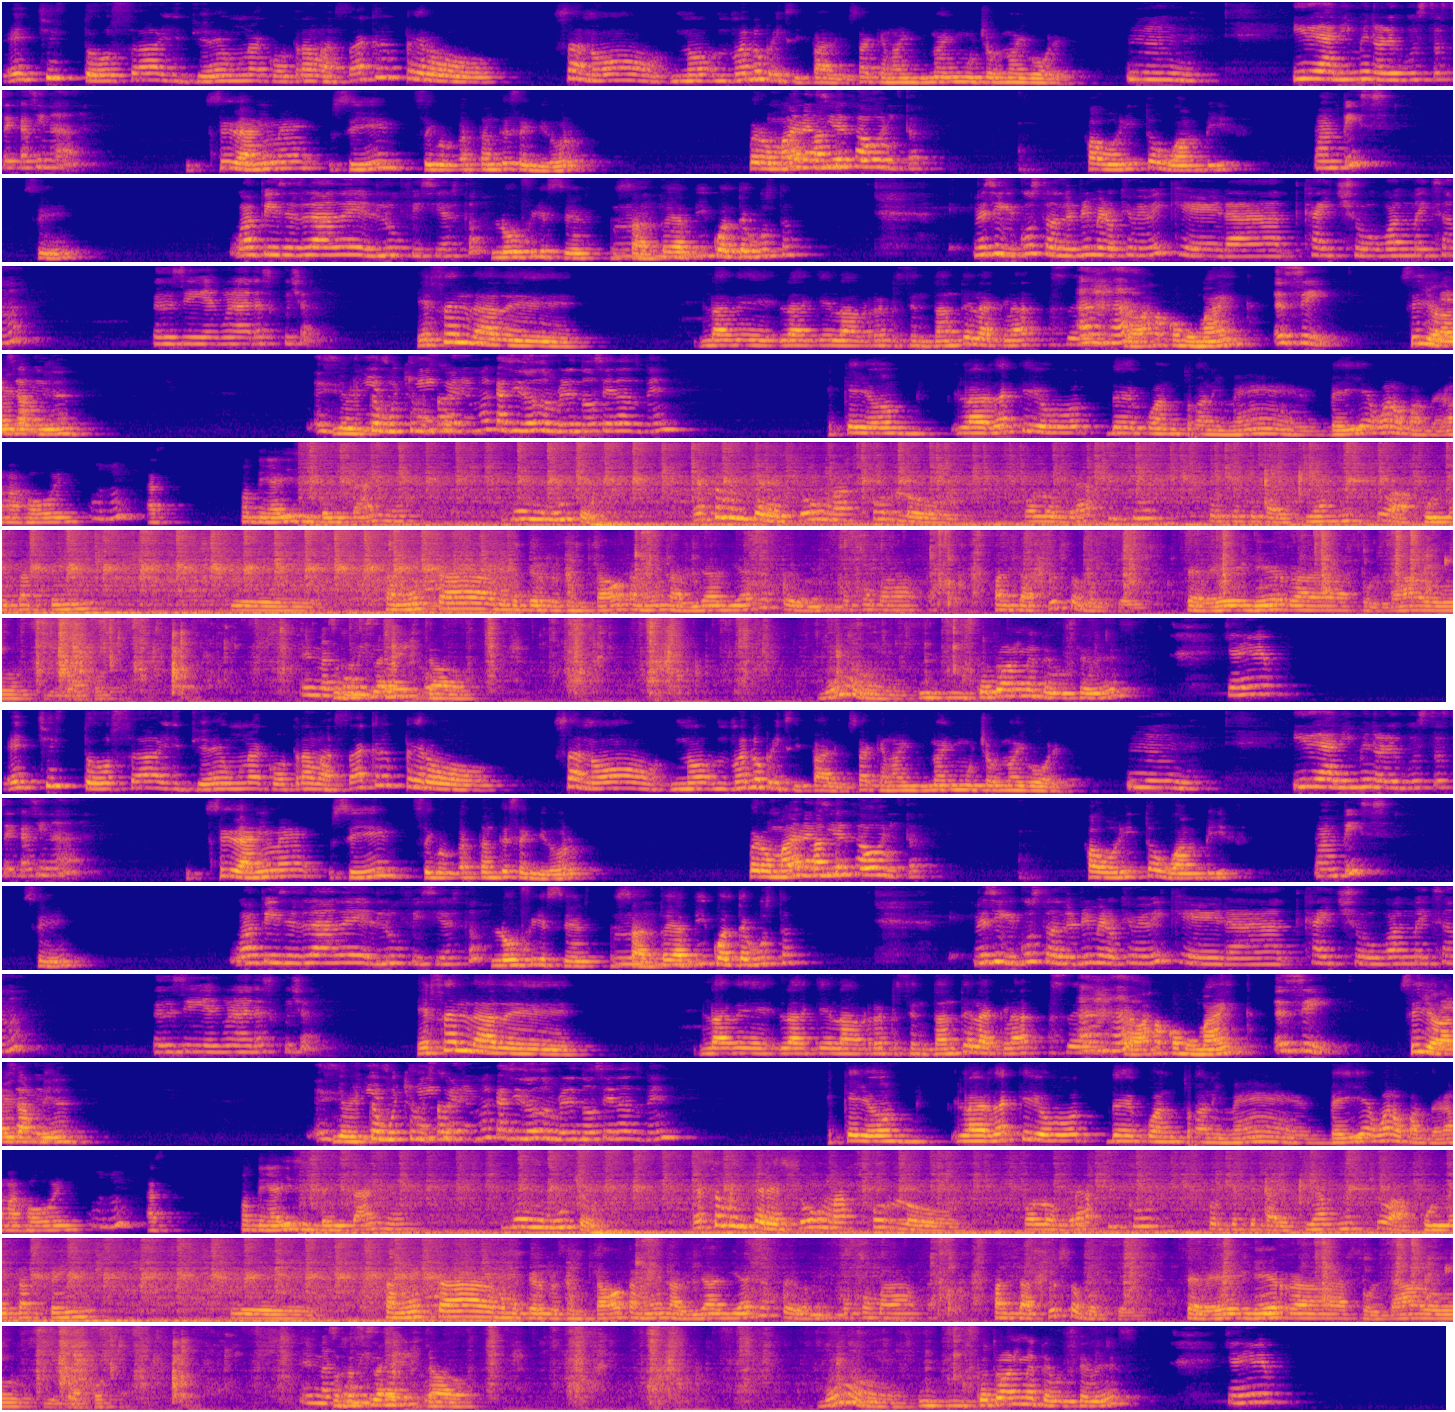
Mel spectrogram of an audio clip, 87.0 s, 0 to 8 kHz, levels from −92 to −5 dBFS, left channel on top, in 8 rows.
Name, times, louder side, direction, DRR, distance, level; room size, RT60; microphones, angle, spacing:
voice 1, 0.0-3.6 4.2-8.0 12.5-15.2 16.5-17.6 19.0-20.1 22.0-22.3 25.4-27.7 35.8-36.9 37.9-41.9 43.2-44.1 46.0-47.0 49.8-55.0 55.5-55.6 56.2-57.5 58.1-58.9 59.6-61.6 62.1-63.1 63.5-66.1 67.0-67.7 68.2-72.3 72.7-73.8 74.2-77.0 78.7-79.6 82.3-84.6, right 1 dB, 30° right, 0.6 m, -25 dB
voice 2, 8.4-9.0 9.7-11.4 16.7-17.8 20.7-21.2 23.5-25.3 26.3-26.9 28.3-28.5 29.0-32.8 33.8-34.9 40.7-41.2 42.2-42.6 43.4-44.0 45.9-48.6 55.1-55.3 71.3-71.6 76.6-76.8 78.4-79.4 85.0-85.8, left 1 dB, 25° left, 1.0 m, -29 dB
sound 1, 56.6-69.1, left 2 dB, 90° left, 1.0 m, -29 dB
sound 2, 66.9-84.5, left 2 dB, 70° left, 1.1 m, -35 dB
3.6 x 2.2 x 3.5 m
head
